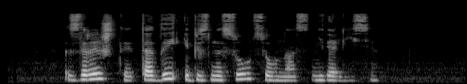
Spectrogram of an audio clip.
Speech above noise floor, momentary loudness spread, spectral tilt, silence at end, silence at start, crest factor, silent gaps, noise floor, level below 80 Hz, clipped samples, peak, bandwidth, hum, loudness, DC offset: 37 dB; 14 LU; -4.5 dB/octave; 0.9 s; 0.65 s; 20 dB; none; -59 dBFS; -74 dBFS; under 0.1%; -4 dBFS; 11.5 kHz; none; -22 LUFS; under 0.1%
